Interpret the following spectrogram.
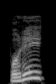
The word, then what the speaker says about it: ボレー: 派生したらしい発音上はボリーの方が近いというサッカーのキックシュートにおいてボレーキックボレーシュートが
